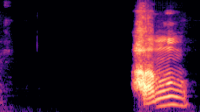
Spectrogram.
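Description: About a second of dead silence, then a man speaks one drawn-out word in Hindi.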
